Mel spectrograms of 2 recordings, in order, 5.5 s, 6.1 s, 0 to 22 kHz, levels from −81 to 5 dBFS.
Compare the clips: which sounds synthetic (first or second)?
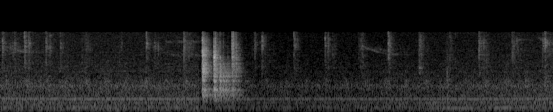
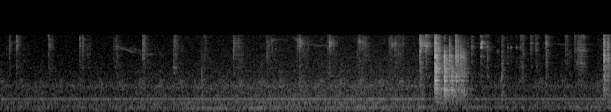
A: first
